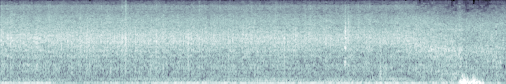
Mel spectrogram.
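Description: Chickpeas and black beans frying in a pan for vegan tacos give a steady, even sizzle and crackle throughout, near and continuous, with a brief low thump near the end and no talking.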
